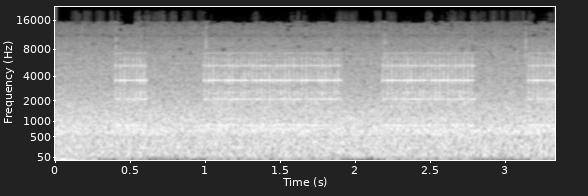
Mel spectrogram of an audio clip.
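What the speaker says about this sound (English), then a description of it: "But at least the fire alarm works." Fire alarm bell in a Boeing 737 cockpit in a flight simulator game, sounding as a steady high electronic ringing tone in repeated bursts of roughly a second over a constant background hum.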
